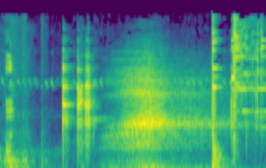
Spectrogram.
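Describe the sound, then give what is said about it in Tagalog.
A glass of milk is dropped and crashes and shatters: sharp ringing impacts, a brief noisy spill, then more bright clinks of pieces settling. No voices. “Nabasag mo pa. Sayang naman yung tinimpla ni nanay.”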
